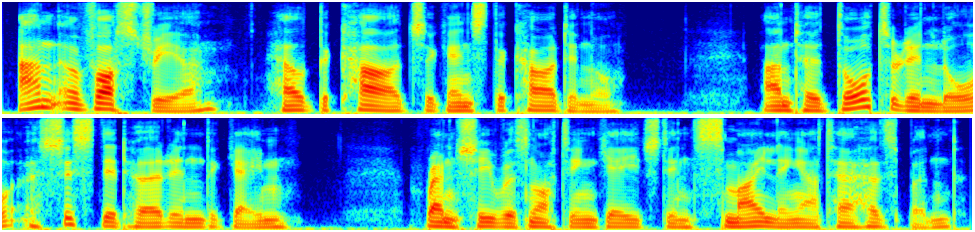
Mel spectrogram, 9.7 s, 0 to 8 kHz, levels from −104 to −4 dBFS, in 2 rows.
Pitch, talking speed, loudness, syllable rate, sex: 105 Hz, 180 wpm, -22 LUFS, 5.2 syllables/s, male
